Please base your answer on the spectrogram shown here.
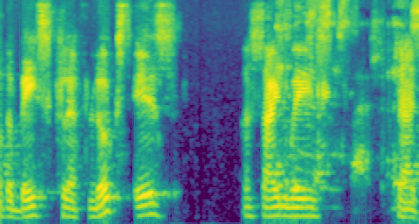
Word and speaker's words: bass clef: a bass clef and we think of the word bass like the bass in our radio very good okay that's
